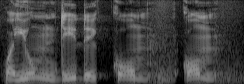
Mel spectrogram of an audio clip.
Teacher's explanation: تو یہ جو کم لفظ ہے یہ مجھے ایسا لگ رہا ہے تھوڑا سا مجہول کی طرف جا رہا ہے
